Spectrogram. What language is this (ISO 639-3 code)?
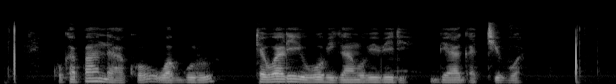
lug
